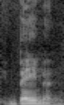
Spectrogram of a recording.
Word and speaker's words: Baiman: isaac uh oh god bayman baiman not bowman baiman you told me how to say it right in the other one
